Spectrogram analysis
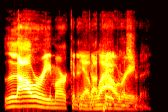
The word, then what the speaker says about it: Lauri: gets into me about Lori Markin and talks about how the Salt Lake Tribune um published a story because I mispronounce Lori and I don't say Lowry marinin the proper pronunciation is Lowry marinin it's proper pronunciation great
